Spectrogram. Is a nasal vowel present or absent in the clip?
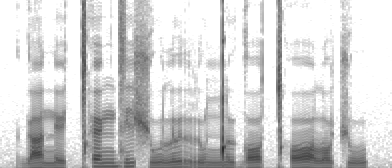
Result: absent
